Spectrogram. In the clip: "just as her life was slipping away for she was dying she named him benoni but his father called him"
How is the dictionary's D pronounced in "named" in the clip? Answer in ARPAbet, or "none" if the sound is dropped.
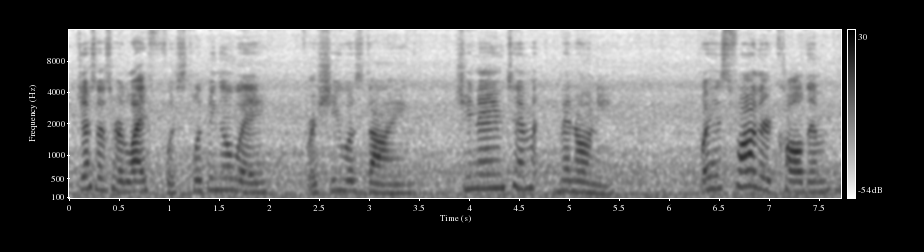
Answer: D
